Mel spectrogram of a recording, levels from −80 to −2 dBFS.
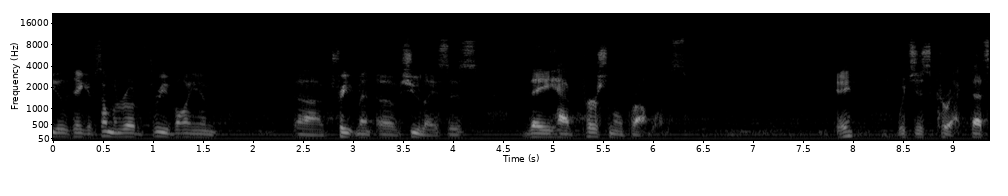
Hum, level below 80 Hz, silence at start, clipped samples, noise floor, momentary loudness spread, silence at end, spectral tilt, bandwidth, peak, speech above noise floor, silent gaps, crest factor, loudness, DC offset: none; -78 dBFS; 0 s; under 0.1%; -69 dBFS; 19 LU; 0 s; -3.5 dB/octave; 19.5 kHz; -26 dBFS; 24 dB; none; 22 dB; -46 LUFS; under 0.1%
